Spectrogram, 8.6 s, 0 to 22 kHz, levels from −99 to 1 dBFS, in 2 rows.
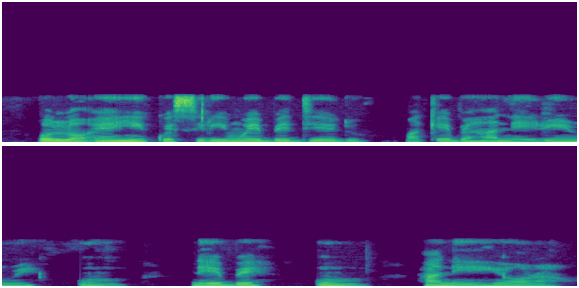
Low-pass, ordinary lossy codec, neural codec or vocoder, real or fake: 7.2 kHz; none; none; real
